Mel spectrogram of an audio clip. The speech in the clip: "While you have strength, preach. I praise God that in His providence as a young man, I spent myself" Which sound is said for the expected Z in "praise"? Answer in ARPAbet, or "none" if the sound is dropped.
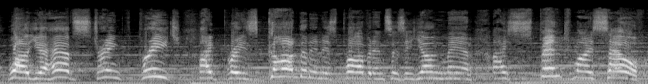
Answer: Z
